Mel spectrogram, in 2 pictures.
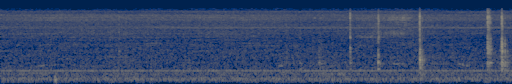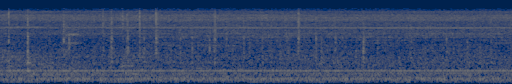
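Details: GMC Tahoe engine: steady hum with sharp scattered top-end ticks, diagnosed as valve lifter noise, with engine sludge cited as cause.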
